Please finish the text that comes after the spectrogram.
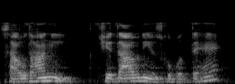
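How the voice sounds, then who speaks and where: Animated male vocabulary teacher, lo-fi. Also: normal speed, breathy edge. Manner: repetitive, asks and answers his own questions; animated, jumps in pitch and loudness. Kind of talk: explanatory online lesson. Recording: dull lo-fi sound.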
